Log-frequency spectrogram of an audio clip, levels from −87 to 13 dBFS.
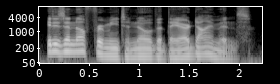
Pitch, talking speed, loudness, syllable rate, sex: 105 Hz, 295 wpm, -18 LUFS, 6.9 syllables/s, male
